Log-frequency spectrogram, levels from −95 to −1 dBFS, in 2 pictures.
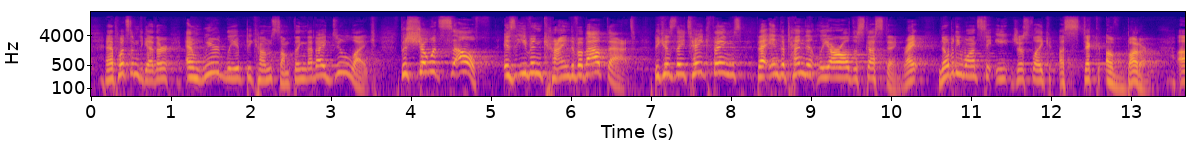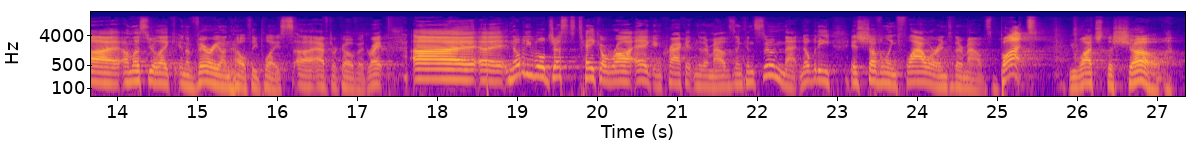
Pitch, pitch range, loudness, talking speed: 185 Hz, 150-235 Hz, -23 LUFS, 190 wpm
